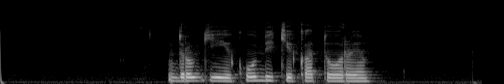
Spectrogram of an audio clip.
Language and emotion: Russian, neutral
